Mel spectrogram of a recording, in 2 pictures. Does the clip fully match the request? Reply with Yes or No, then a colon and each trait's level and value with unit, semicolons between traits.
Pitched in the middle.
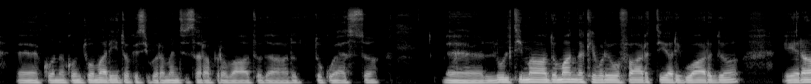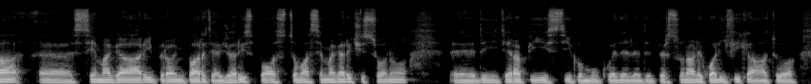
No: low, 100 Hz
